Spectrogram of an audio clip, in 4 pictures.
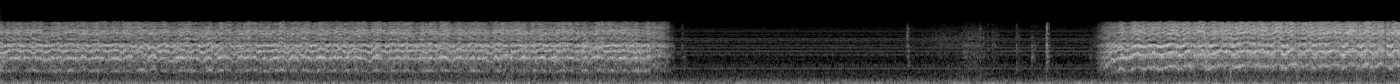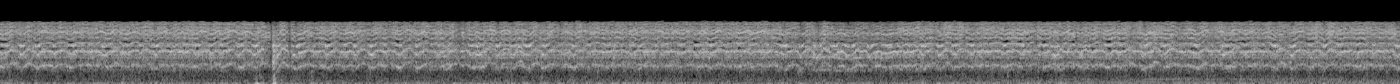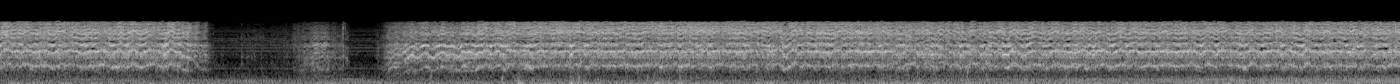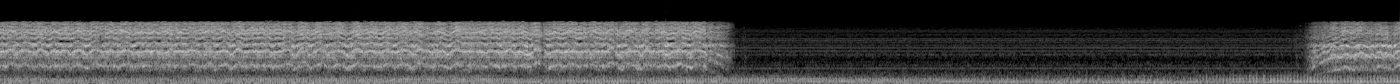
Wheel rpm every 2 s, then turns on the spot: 160, 160, 160, 80, 0, 50, 230, 230, 230, 230, 230, 220, 240, 230, 220, 40, 180, 230, 230, 230, 230, 230, 230, 230, 170, 0, 0, 40.
30-32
